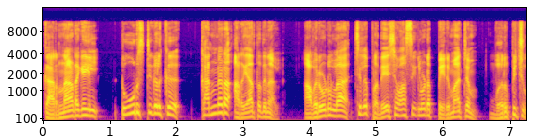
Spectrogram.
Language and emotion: Malayalam, disgusted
